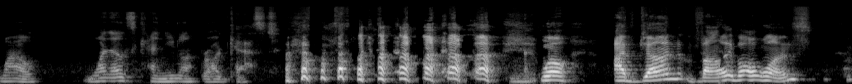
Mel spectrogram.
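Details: Adult male speaker; typical speech.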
